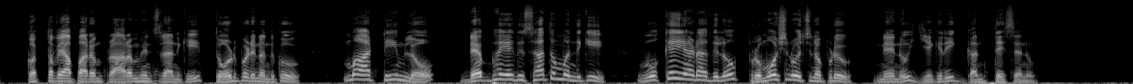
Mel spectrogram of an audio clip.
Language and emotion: Telugu, happy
